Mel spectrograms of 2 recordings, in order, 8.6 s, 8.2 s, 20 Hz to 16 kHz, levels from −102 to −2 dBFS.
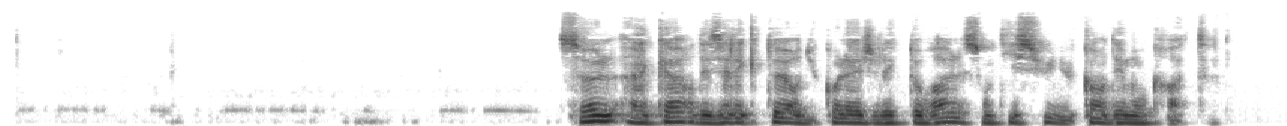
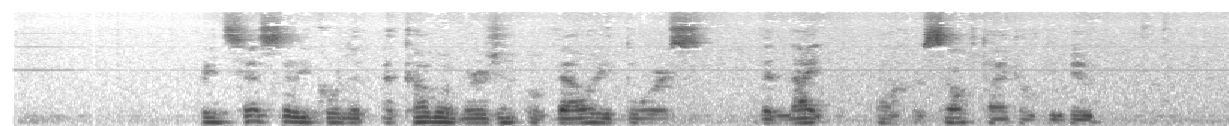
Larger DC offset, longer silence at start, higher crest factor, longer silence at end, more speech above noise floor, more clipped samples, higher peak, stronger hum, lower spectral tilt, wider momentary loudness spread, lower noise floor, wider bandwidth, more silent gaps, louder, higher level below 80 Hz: neither; first, 3.75 s vs 1.35 s; about the same, 20 dB vs 22 dB; about the same, 0.55 s vs 0.45 s; first, 53 dB vs 37 dB; neither; first, -10 dBFS vs -14 dBFS; neither; first, -7 dB/octave vs -4.5 dB/octave; about the same, 12 LU vs 13 LU; first, -79 dBFS vs -72 dBFS; second, 10 kHz vs 11.5 kHz; neither; first, -26 LUFS vs -35 LUFS; first, -62 dBFS vs -70 dBFS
